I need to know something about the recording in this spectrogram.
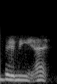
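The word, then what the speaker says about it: Byyny: It's B-Y-Y-N-Y. It's Jan Binney.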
